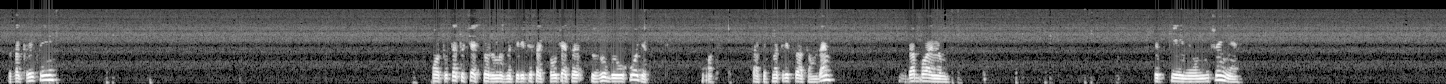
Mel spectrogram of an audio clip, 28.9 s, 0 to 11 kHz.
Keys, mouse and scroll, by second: 0.9 click, 2.1 click, 2.9-8.3 drag, 8.6-10.0 middle drag, 11.8-12.8 middle drag, 14.3 middle click, 15.3 click, 20.3 click, 23.5-28.9 drag.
